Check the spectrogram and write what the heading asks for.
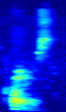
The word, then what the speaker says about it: Peirce: I was saying his name wrong. It's not Pierce. It's Peirce.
